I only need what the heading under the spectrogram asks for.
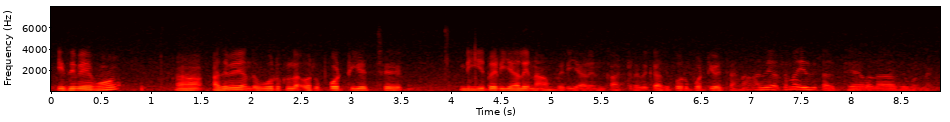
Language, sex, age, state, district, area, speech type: Tamil, male, 18-30, Tamil Nadu, Perambalur, urban, spontaneous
